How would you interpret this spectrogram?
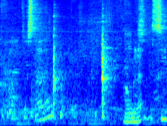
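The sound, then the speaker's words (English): Plates and cutlery clatter as food is set down, with a few sharp clinks and scrapes over a steady background murmur of voices. “There's some food coming.”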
